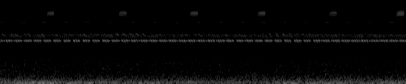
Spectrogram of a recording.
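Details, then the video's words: Crickets and insects sounding through a rural summer night, with a steady high trill and widely spaced, very high bright chirps roughly every 0.7 seconds, plus faint low background noise. "시골 야간 귀뚜라미, 벌레 소리"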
